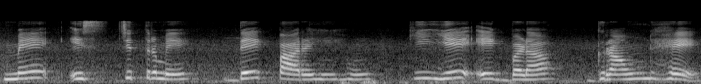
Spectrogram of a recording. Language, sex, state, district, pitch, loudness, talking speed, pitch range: Hindi, female, Madhya Pradesh, Dhar, 255 Hz, -17 LUFS, 120 wpm, 235-280 Hz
